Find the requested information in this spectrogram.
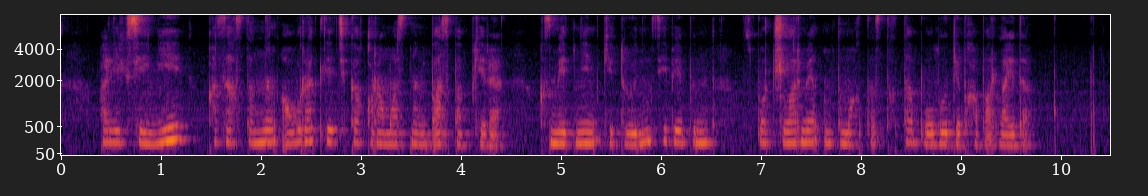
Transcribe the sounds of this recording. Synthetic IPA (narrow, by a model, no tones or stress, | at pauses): ale̞ksʲejnejqʰɑzɑqst̪ɑnːəɴɑ̰wəɾat̪lʲe̞t̪ʲijkaqʰʊɾɑmɑsənəɴbɑsbɑp̚kʲʰe̞ɾɪ̰ | qʰəzme̞t̪ɪne̞ŋkʲʰe̞t̪uɪnɪŋse̞be̞bɪn | spo̞t̪ʃəlˠɑɾme̞nənt̪əmɑqt̪ɑst̪ə̥qt̪ɑbo̞lˠuəd̪e̞pχɑbɑ̰ɾlˠɑjd̪ə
